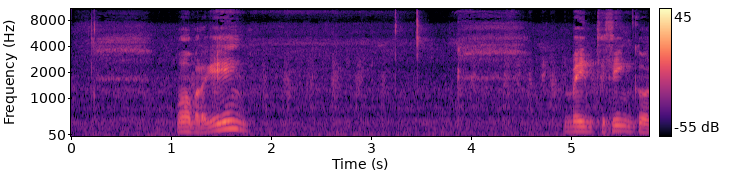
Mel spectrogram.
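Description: A coin scratches across a card in short rasping strokes.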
